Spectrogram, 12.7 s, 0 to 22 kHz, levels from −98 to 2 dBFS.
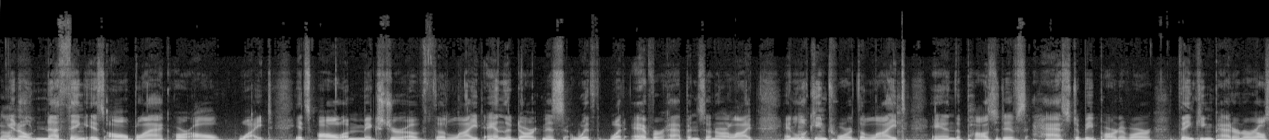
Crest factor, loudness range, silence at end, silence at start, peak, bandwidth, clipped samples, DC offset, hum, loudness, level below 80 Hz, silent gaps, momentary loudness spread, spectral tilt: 14 dB; 1 LU; 0 s; 0 s; -8 dBFS; 15.5 kHz; under 0.1%; under 0.1%; none; -23 LUFS; -38 dBFS; none; 6 LU; -6.5 dB/octave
